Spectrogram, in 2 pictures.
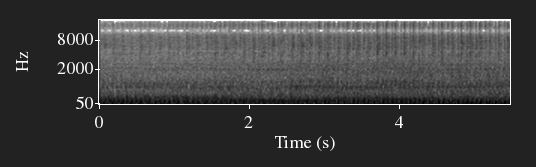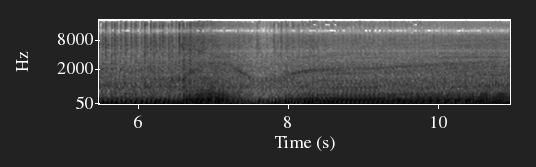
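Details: Indian Challenger after exhaust pipe leak sealed with Permatex high-temp sealant and pipe refitted: steady idle thump, one throttle blip settling cleanly, no puffing or ticking from the exhaust. Normal idle after repair.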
